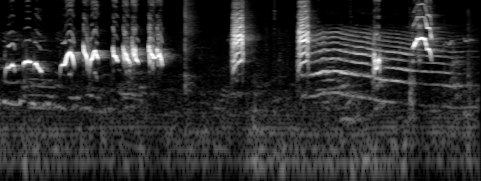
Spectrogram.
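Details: Oriental magpie-robin (kacer) in an agitated, emotional state, a masteran recording: short whistled rising phrases, a fast burst of buzzy trilled notes, sharp harsh bursts, then a long, steady, slightly falling note with a brief squeaky ending, all over a faint low background hum.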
